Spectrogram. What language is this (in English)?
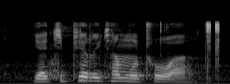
Venda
